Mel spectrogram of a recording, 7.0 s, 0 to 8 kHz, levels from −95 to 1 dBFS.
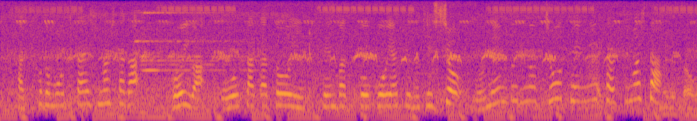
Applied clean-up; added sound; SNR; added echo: none; Insect; 5 dB; none.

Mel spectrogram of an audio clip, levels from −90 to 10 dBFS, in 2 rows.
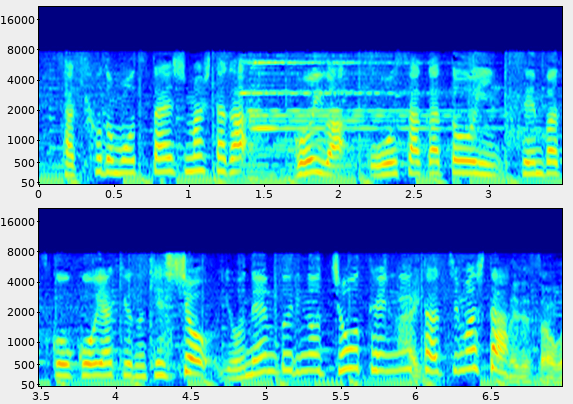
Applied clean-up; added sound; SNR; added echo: none; none; none; none.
